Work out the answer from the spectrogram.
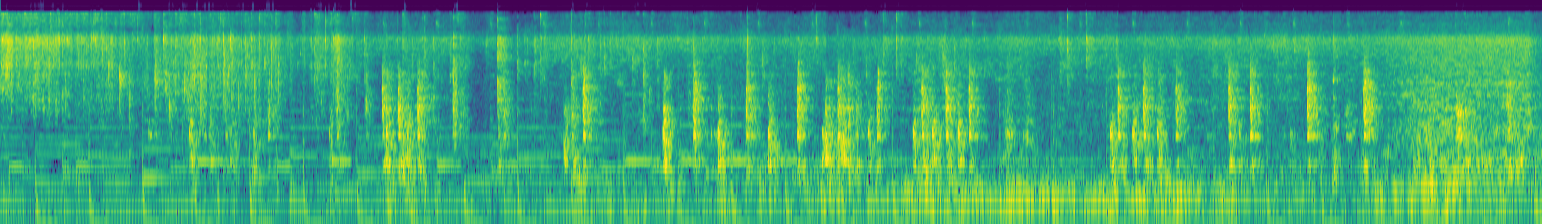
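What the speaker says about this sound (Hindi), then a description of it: "अपनी कुरडी तलेंगे अभी" Semolina kurdai frying in hot oil, with a steady dense sizzle and crackle that carries throughout and bursts of sharper popping and bubbling, loud and close.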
